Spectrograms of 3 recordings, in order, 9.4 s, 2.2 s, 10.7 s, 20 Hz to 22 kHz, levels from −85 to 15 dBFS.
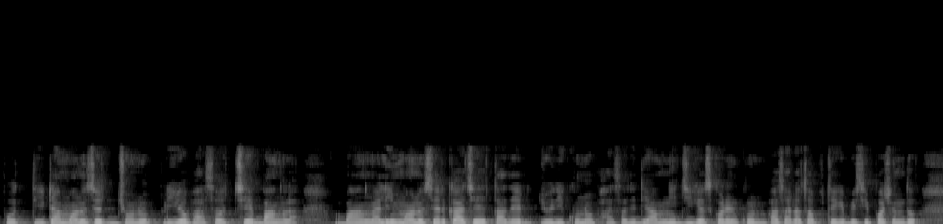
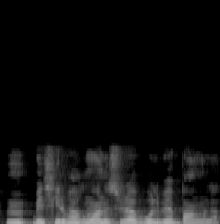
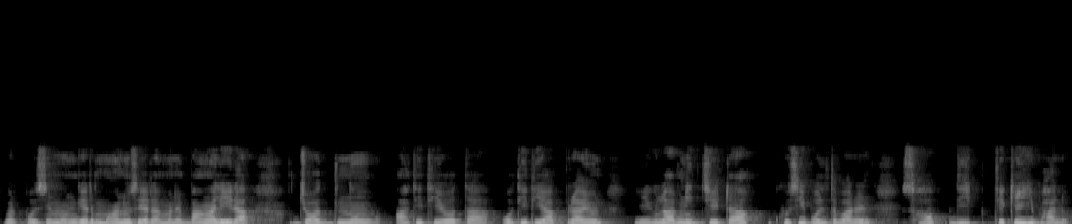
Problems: none marked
